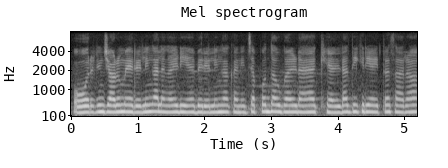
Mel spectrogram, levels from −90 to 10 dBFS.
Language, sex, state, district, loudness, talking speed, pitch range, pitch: Marwari, female, Rajasthan, Nagaur, -12 LUFS, 220 wpm, 225-235 Hz, 230 Hz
